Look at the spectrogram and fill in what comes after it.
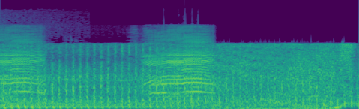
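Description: Sheep bleating twice, each call about half a second to a second long: once at the start and again about two seconds in. Under the calls runs a steady, rapid mechanical chopping pulse like a helicopter's rotor.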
